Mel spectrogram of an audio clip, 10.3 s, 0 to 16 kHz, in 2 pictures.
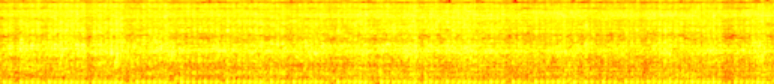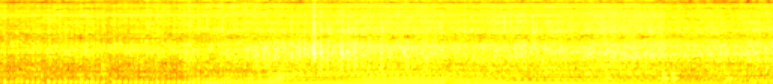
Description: My 1981 te72 corolla with a Nissan ka24de. Has hi comp sohc pistons, open downpipe, and unfortunately a knock.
